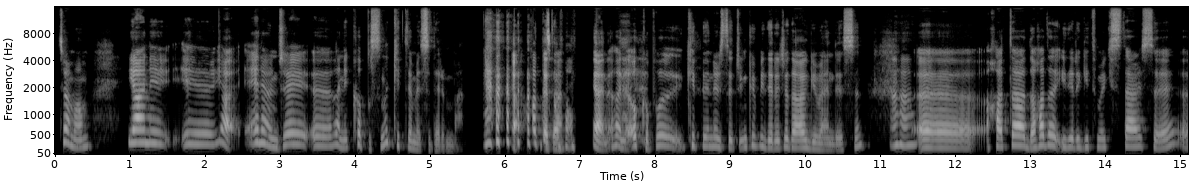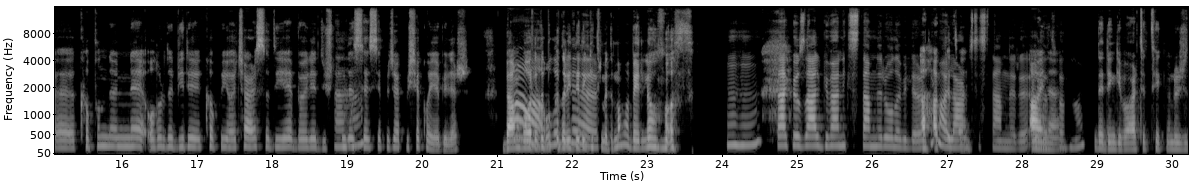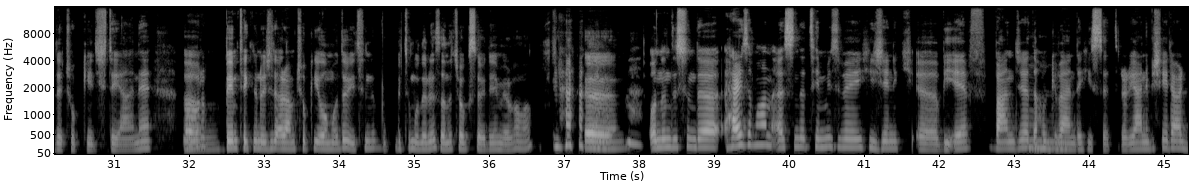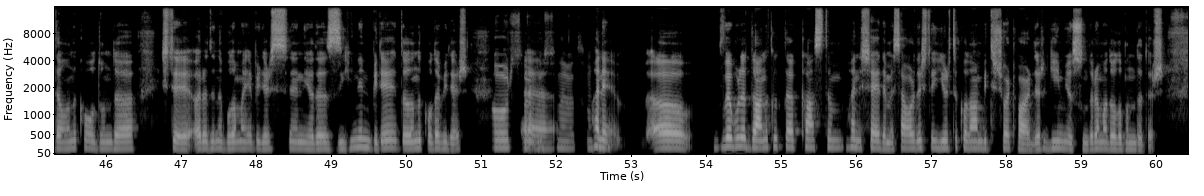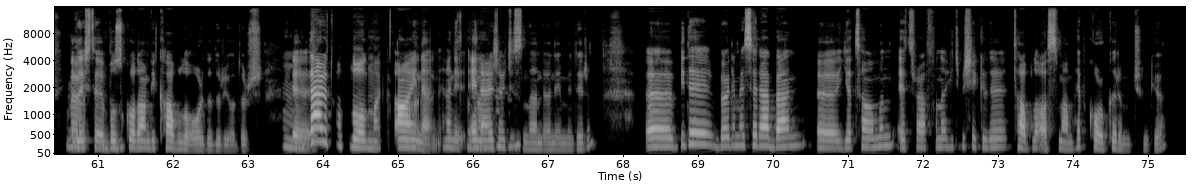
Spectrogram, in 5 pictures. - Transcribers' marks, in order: chuckle; tapping; chuckle
- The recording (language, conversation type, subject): Turkish, podcast, Evde kendini en güvende hissettiğin an hangisi?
